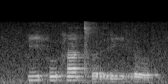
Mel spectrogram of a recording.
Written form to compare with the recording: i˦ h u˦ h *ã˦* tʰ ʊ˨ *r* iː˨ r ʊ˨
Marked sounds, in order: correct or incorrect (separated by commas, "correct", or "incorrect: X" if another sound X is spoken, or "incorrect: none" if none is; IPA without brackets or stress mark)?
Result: correct, correct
